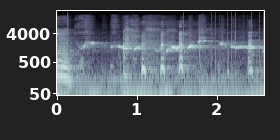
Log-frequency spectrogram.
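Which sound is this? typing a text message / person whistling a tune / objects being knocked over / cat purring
person whistling a tune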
